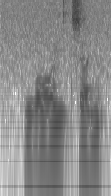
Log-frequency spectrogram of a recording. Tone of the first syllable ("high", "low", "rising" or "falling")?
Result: low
